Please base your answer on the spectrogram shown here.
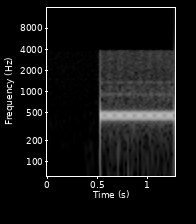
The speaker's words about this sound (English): Dialing the number now. Here we go.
